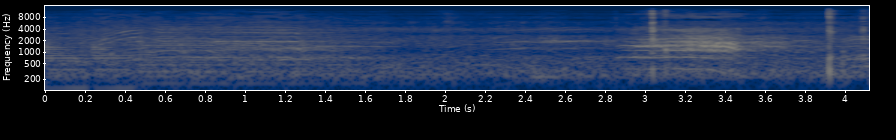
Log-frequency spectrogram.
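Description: Indistinct voices and crowd noise, with one sharp knock just before the end.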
